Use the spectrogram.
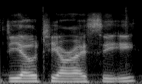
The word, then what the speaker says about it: Dotrice: Roy Dotrice. Roy, what'd you say? Roy G. Biv. No. Roy Dotrice, Dotrice. Yeah, like Dot Rice.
